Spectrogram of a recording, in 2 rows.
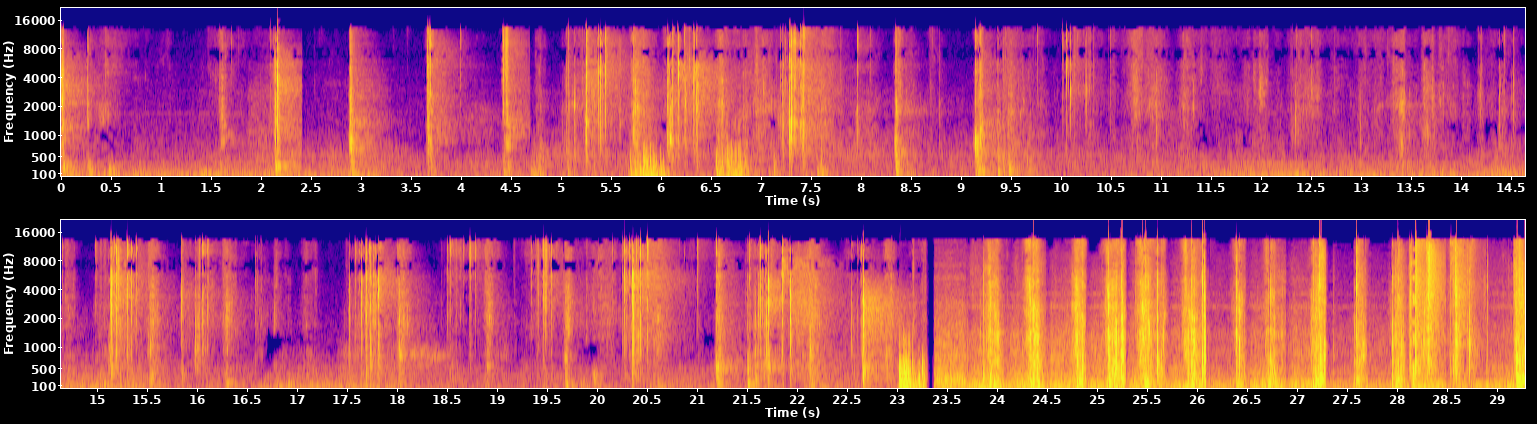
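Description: Hands squishing, stretching and folding slime, giving scattered sticky clicks and pops. About 23 seconds in, a thicker slime is pressed and the popping and crackling become denser and louder.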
